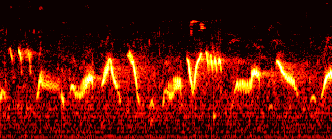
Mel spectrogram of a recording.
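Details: Captive-training song of a white-rumped shama: a steady string of clear, looping whistled notes that rise and fall, each phrase rich and mellow, over a quiet background of nature sounds.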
